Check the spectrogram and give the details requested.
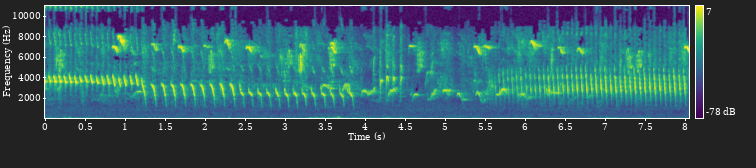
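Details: Mixed aviary birds in a large planted aviary in Denmark, with finches, canaries, goldfinches, Gouldian finches, Java sparrows and others, many breeding: several birds chirp and twitter, a fast run of sharp repeated notes and thin high whistles over low rumble.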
